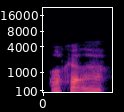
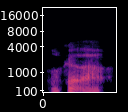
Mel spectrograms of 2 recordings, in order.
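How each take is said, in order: First: Hushed, amazed murmur; awed. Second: Fading to almost nothing, awestruck; even softer, lost in the sight; hushed awe. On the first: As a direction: retell her stunned first look, softly. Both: Retold or imitated. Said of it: "her eyes and her mouth, like".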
